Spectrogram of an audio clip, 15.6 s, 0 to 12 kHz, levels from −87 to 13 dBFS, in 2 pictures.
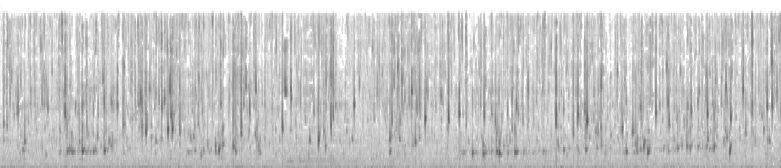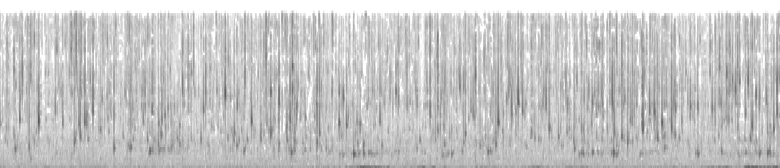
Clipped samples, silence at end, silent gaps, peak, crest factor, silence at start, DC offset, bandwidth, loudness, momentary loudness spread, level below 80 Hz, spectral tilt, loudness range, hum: under 0.1%; 0 s; none; -10 dBFS; 28 dB; 0 s; under 0.1%; 11.5 kHz; -37 LUFS; 6 LU; -48 dBFS; 0.5 dB/octave; 1 LU; none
